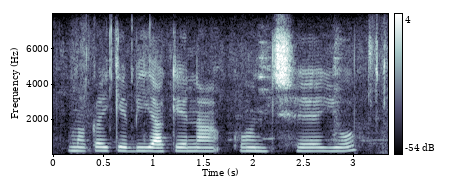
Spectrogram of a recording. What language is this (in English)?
Maithili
